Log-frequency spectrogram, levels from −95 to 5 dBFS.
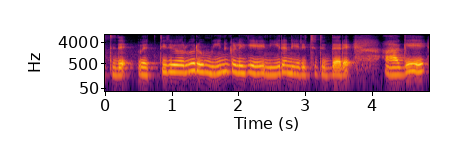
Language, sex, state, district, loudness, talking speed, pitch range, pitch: Kannada, female, Karnataka, Mysore, -15 LUFS, 60 wpm, 180-230 Hz, 205 Hz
